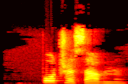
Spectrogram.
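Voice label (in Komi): "потшӧсавны" Komi, female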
